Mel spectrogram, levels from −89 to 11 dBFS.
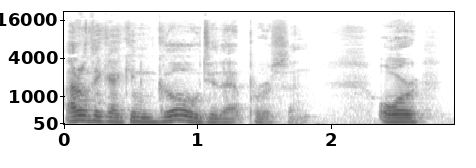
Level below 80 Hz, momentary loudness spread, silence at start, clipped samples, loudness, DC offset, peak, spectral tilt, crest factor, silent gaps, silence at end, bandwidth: -68 dBFS; 16 LU; 0 s; under 0.1%; -32 LUFS; under 0.1%; -18 dBFS; -7 dB/octave; 14 dB; none; 0.25 s; 19.5 kHz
